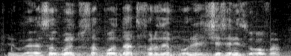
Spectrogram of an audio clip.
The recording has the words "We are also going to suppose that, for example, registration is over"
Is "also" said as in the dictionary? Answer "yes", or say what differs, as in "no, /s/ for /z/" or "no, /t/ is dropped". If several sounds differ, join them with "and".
no, /l/ is dropped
